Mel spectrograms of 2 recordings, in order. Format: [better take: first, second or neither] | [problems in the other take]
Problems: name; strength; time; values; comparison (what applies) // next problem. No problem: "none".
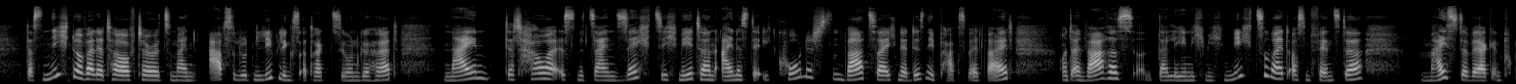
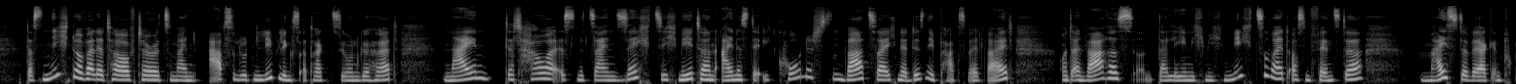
second | thin; very; fading below 600 Hz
